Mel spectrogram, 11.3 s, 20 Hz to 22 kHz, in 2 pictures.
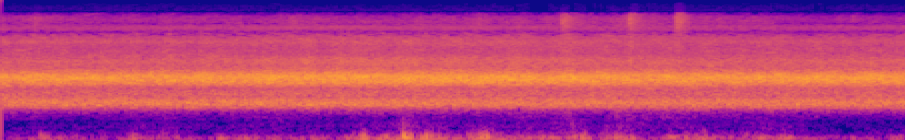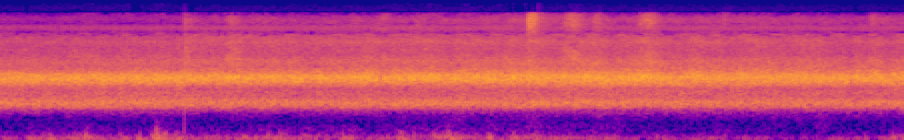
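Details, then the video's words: At rice sowing time in 2021, small frogs call in front of a house in a thick, ceaseless chorus. Scattered low thumps and knocks sound underneath the steady trilling wall. "เสียงเขียดร้องหน้าบ้าน ตอนหว่านข้าวเตรียมปลูก"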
